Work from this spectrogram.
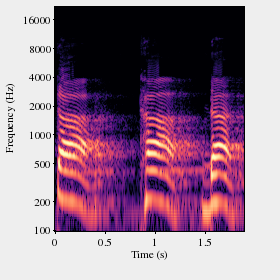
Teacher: ट, ठ, ड, तो उससे ऊपर जैसे दांत से मसूड़े उससे थोड़ा सा ऊपर जब हमारा जीभ स्पर्श कर रहा है उस स्थान को हम लोग बोलते हैं मूर्धा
